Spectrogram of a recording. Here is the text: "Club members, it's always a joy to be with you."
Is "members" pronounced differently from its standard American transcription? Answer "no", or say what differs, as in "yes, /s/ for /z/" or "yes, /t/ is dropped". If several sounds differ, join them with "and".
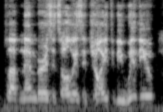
no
